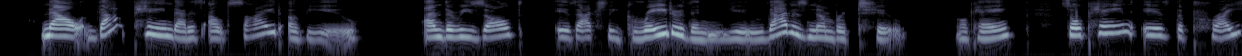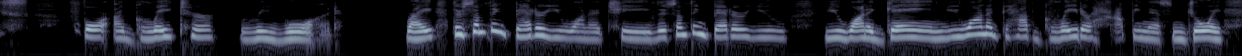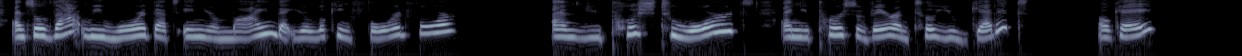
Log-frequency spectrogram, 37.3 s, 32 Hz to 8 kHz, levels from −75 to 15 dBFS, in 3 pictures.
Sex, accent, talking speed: female, American, 120 wpm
